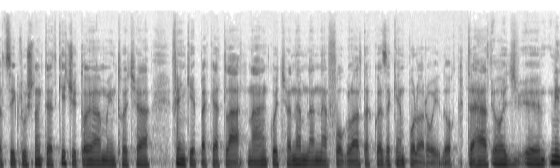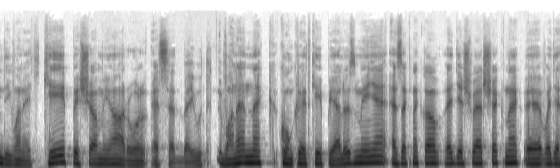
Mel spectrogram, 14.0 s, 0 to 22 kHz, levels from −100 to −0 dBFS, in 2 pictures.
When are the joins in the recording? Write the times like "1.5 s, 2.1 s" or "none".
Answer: 6.1 s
